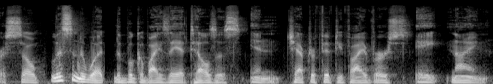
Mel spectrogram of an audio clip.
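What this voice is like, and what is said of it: Raspy voice from a cold. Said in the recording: “apologize for my voice a little bit today because I'm just getting over a head cold and I've got a little raspy throat”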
